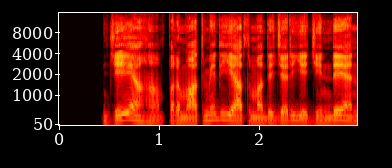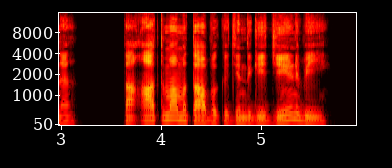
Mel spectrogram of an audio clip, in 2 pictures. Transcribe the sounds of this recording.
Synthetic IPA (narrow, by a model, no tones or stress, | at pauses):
d͡ʒeːɐɦãpɐɾɐmaːt̪mẽd̪iaːt̪mãd̪ezɐɾɪjed͡ʒɪ̃nd̪eɦɐn | t̪ãʔaːt̪mamɐt̪aːbəkzɪ̃nd̪əɡid͡ʒiːɽ̃bʱi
